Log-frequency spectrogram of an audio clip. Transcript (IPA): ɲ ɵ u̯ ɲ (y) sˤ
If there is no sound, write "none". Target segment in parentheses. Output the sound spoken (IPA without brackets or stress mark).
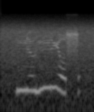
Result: y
